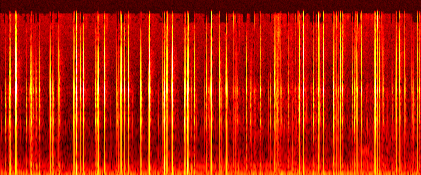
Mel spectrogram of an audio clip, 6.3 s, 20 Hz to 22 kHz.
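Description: Long purple nails tap and scratch the two silver metal mic capsules on the plastic body of a Tascam DR-05 handheld recorder. Quick, bright clicks and ticks fall in uneven bursts with a faint scraping between them, each hit dying almost instantly.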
